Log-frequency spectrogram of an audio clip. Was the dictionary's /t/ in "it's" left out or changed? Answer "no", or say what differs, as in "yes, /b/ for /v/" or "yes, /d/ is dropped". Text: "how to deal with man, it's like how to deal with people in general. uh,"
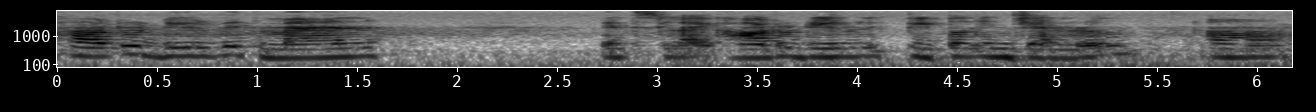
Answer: no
